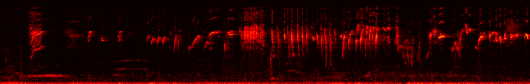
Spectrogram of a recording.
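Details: Female canary singing lively, starting with scattered chirps and building into a long rapid chattering trill mixed with buzzy warbles and bright high notes; low hum beneath.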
